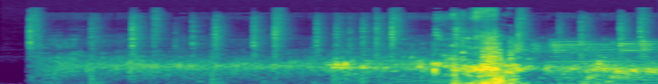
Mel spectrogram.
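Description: Sea water sloshing and splashing right at the camera, with many sharp clicks and a loud rush about three seconds in.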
